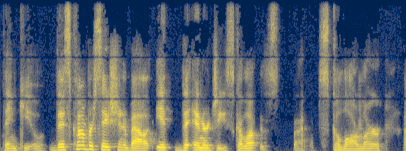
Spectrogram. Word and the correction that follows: Scalar: I'm like blurting it out again. Say it out loud. – Scalar energy. – Scalar, because I was going to mispronounce it again.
